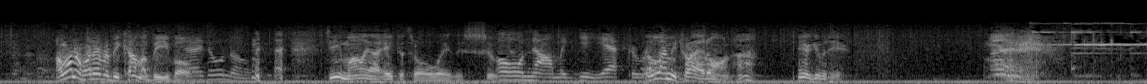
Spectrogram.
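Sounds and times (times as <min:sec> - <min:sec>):
speech: 0:00.6 - 0:08.6
small bell ringing: 0:10.1 - 0:11.4.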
